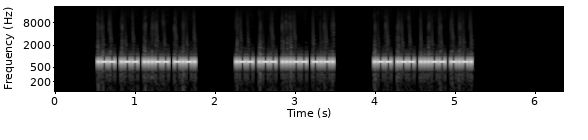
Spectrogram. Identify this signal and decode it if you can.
Morse code, heard as a keyed tone, about 53 wpm, 700 Hz. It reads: WW3C WW3C WW3C
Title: USA Call Signs - 4 Characters - Repeated 3x - 50wpm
